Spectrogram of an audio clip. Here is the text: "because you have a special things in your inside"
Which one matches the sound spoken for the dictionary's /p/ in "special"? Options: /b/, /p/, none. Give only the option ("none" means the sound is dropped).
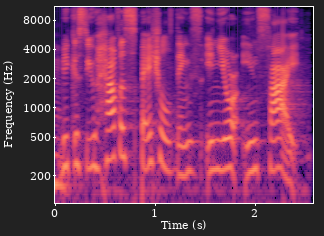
/p/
